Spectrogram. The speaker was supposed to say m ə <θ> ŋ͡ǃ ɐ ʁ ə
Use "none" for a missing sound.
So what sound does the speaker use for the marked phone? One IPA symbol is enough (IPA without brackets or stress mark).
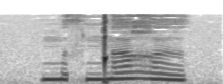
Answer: θ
